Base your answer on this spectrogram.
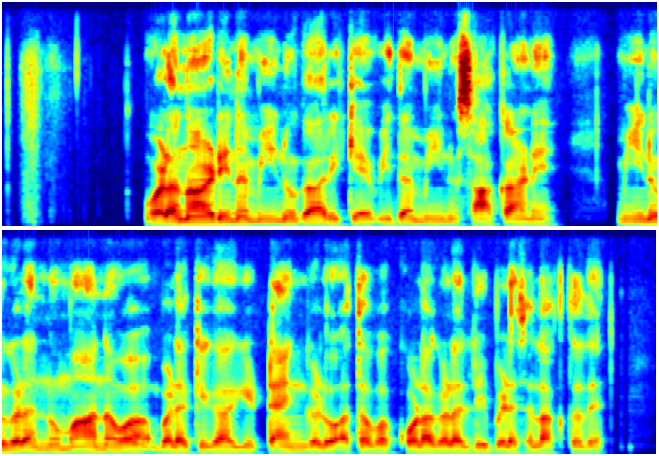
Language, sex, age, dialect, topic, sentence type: Kannada, male, 18-24, Mysore Kannada, agriculture, statement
